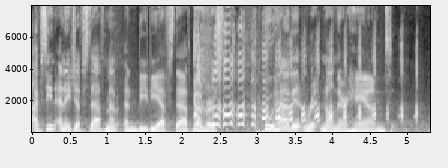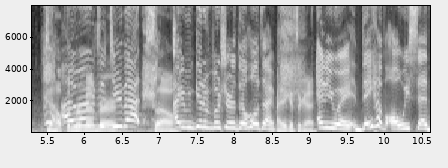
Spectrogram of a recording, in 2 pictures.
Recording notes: live from The Science Fair!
